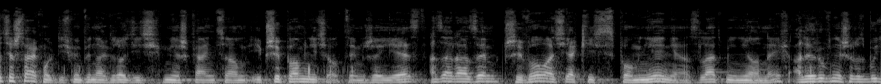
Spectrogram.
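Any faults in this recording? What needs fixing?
MP2 compression, throughout: the audio is dull and carries a gurgling, granular texture, likely from MPEG Layer II coding at a low rate, which fits about 80 kbps. The coder divides the spectrum into 32 sub-bands and shares a small bit budget among them. Too few bits switch the upper bands off, so they flicker in and out, and the remaining bands are quantised coarsely enough to be plainly audible. Prevent it by encoding or broadcasting at a higher bitrate, or by sourcing the audio from a less compressed original.

DAB burbling, at 0.64 to 0.83 s, 3.09 to 3.55 s and briefly at 8.11 s: short bursts of sub-band noise blips sit over the sound. Weak reception lets bit errors slip through the error correction into the MP2 frames, at a low rate of a few tenths of a percent. Corrupted samples put short noise blips in single sub-bands, and corrupted scale factors make sub-bands leap in level for up to a frame, and the longer middle burst spans the most damaged frames. 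Prevent it by improving the receiving antenna or signal strength, or by capturing from a cleaner feed.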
